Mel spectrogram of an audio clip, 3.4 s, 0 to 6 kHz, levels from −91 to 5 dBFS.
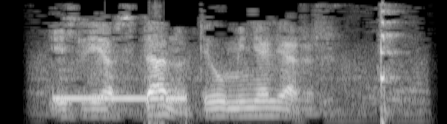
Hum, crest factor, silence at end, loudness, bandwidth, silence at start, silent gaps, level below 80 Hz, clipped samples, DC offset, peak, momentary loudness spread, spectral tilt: none; 14 dB; 0.15 s; -13 LUFS; 6 kHz; 0.25 s; none; -46 dBFS; 0.2%; under 0.1%; 0 dBFS; 15 LU; -5.5 dB/octave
